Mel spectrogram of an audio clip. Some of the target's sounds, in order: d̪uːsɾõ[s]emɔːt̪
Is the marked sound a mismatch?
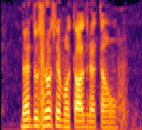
no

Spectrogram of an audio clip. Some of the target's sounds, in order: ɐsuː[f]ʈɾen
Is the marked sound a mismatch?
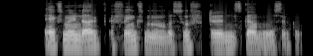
no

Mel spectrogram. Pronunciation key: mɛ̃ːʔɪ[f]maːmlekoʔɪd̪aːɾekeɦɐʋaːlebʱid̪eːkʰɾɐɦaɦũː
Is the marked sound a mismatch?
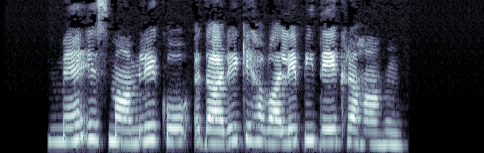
yes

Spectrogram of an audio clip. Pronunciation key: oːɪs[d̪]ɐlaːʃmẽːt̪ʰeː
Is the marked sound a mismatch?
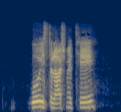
yes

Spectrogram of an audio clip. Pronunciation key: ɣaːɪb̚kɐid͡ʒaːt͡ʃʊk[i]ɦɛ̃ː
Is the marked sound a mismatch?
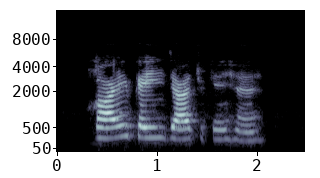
yes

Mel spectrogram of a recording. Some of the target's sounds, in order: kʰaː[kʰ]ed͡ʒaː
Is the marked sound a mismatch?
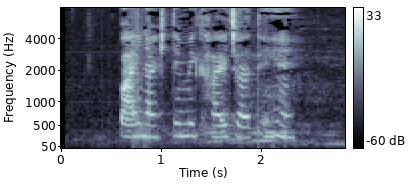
yes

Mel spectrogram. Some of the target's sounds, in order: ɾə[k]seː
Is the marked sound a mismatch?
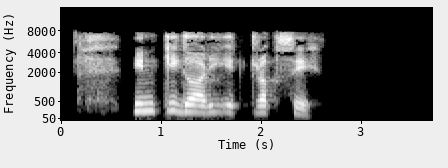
no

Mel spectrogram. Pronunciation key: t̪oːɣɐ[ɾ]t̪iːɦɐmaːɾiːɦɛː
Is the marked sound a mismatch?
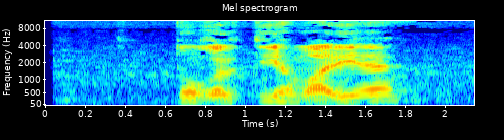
yes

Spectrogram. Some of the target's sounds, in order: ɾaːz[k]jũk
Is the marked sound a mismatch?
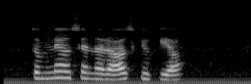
no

